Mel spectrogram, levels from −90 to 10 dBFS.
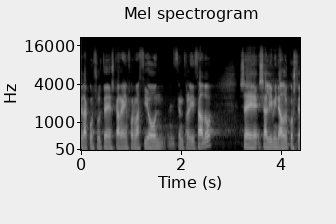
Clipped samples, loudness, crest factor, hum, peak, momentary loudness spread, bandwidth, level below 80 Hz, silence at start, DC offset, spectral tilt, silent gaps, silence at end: under 0.1%; -31 LUFS; 18 dB; none; -14 dBFS; 11 LU; 16 kHz; -76 dBFS; 0 s; under 0.1%; -2.5 dB/octave; none; 0 s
